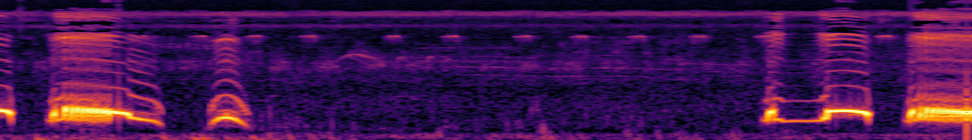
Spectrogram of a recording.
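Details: Spotted dove call, field-mixed voice, used to provoke a caged bird into cooing. Mellow low phrases with a long gliding coo ending in a short arched note, a quiet gap, then the next phrase begins.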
